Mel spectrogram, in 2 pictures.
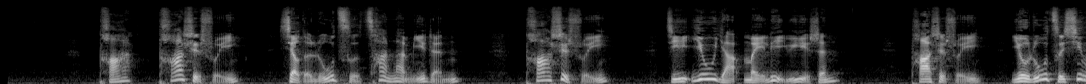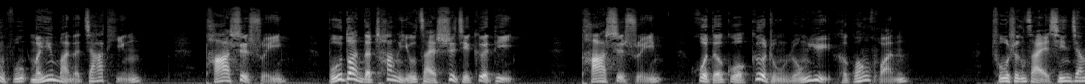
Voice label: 人物, 短片解说, 国语男声配音; 高音经济型; 高级业务经理吴女士成长

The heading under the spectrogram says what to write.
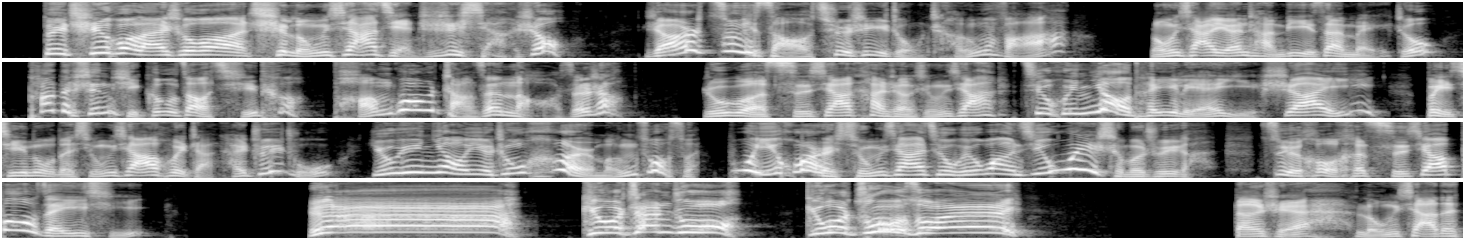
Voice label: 男 夸张动画 食材

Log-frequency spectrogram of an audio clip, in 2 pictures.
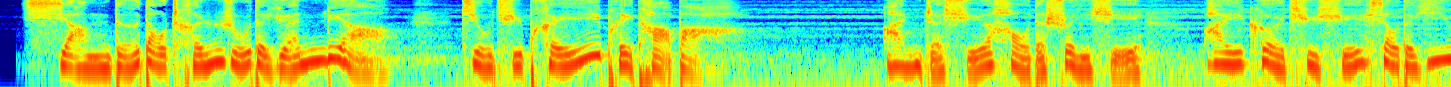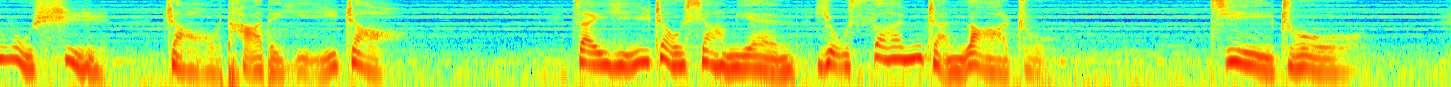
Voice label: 恐怖屋 老太婆

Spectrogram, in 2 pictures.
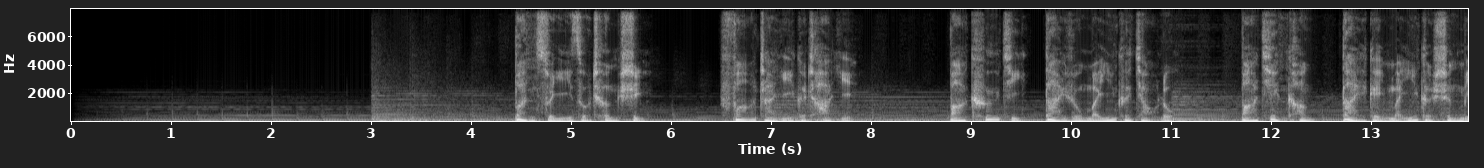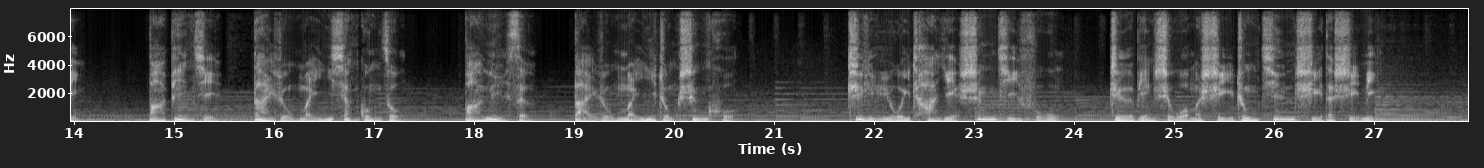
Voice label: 男 宣传 企业 片 走心深沉; 中宝航

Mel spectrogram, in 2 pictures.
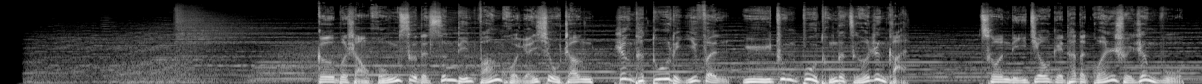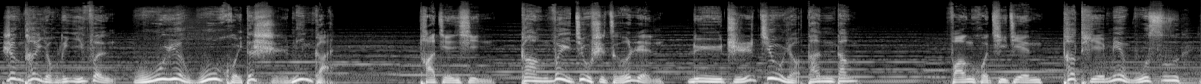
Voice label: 男 感动人物颁奖风格 优秀共产党员颁奖 颁奖

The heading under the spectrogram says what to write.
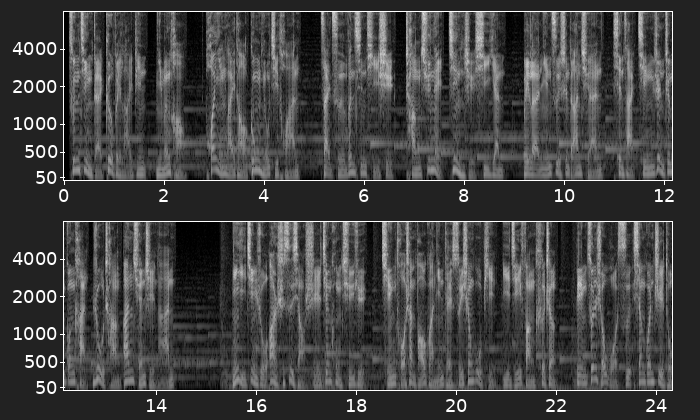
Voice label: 男 中文 温馨提示

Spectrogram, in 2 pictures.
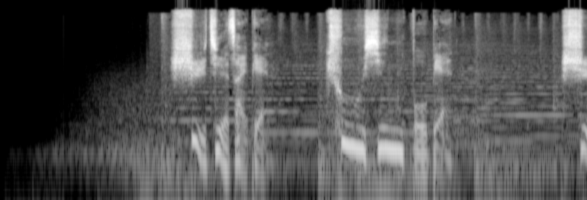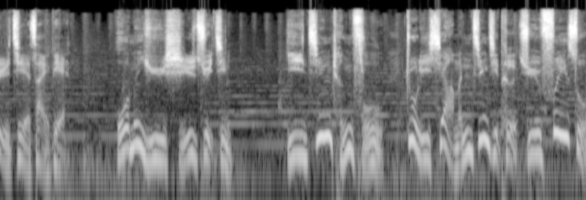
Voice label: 男 大气呼吸感

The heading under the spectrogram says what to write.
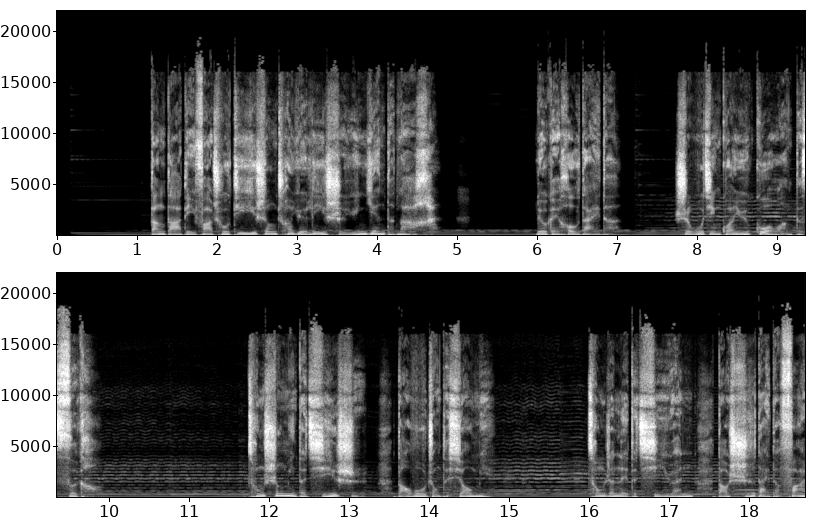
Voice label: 男 独白 讲述感

